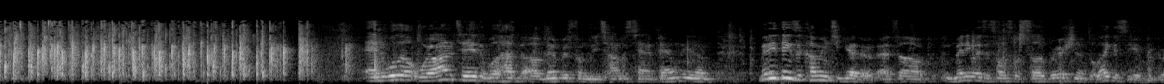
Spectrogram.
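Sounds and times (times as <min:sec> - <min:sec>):
audience applause: 0:00.0 - 0:03.6
speech: 0:03.7 - 0:11.6.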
